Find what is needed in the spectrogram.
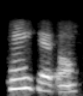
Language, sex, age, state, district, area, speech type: Urdu, female, 18-30, Bihar, Saharsa, rural, conversation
